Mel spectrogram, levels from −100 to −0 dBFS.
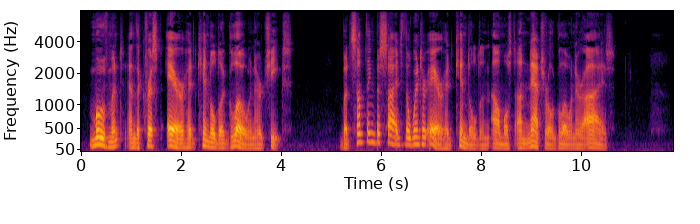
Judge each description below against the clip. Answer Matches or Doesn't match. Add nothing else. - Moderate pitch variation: Doesn't match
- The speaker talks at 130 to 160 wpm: Matches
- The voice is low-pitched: Matches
